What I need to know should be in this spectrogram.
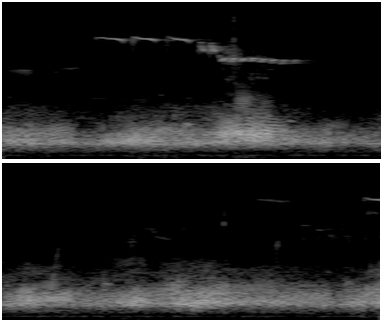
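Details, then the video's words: Frogs in spring at a pond on an Estonian farmstead, a dense, continuous croaking chorus that swells and fades in waves, with a few thin, high whistled bird notes drifting above. "Расслабляющее пение птиц и лягушек, весна, природа."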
